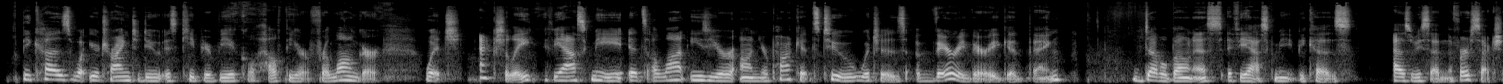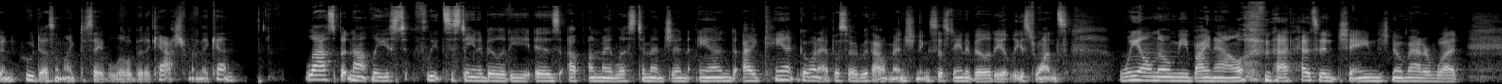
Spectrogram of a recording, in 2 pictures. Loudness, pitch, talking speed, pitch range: -19 LUFS, 170 Hz, 195 wpm, 160-200 Hz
